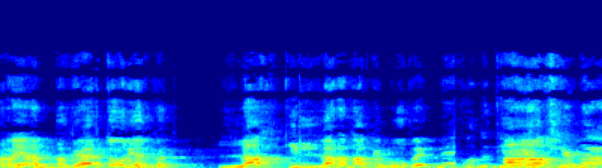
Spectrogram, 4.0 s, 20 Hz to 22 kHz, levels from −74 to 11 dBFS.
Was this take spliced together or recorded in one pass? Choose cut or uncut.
cut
